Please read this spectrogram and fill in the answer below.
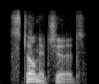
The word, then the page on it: stonechat: British English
